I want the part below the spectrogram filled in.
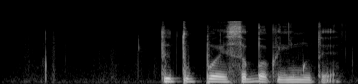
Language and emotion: Russian, angry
